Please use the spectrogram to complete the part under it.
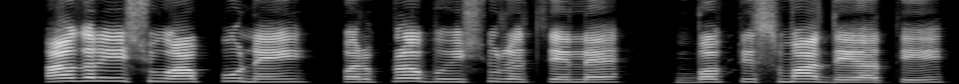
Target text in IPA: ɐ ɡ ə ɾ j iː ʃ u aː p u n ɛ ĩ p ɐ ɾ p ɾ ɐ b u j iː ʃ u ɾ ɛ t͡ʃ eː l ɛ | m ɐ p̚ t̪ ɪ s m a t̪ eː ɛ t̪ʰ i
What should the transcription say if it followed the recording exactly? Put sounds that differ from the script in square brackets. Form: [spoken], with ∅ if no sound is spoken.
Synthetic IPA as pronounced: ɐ ɡ ə ɾ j iː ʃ u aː p u n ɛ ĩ p ɐ ɾ p ɾ ɐ b u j iː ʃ u ɾ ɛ t͡ʃ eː l ɛ | [b] ɐ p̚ t̪ ɪ s m a [d̪] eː [a] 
